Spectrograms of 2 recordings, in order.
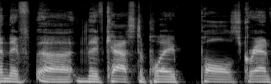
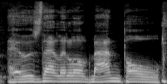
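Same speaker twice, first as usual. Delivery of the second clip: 1 [name]. Retold or imitated. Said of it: "my go-to whenever I'm doing, like, [name]".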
